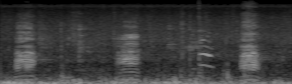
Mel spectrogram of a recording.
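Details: Farm-kept white Chinese geese in social talk while grazing: three loud, brassy, nasal honks spaced about a second apart, with softer squeaky calls between them and low background rumble.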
